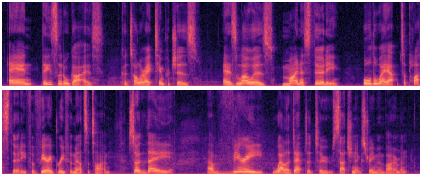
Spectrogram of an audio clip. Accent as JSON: {"language": "English", "town": "Raglan", "region": "Waikato", "country": "New Zealand", "tie": "born or raised there", "said": "I grew up in Raglan, Whangaroa"}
